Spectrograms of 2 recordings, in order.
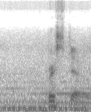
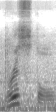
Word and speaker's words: Bristow: to see you actually in Bristol uh Bristow Bristow I'll say it correctly we were in Bristol this year for Power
